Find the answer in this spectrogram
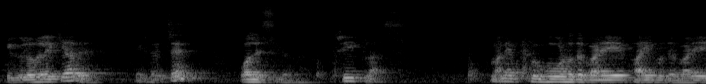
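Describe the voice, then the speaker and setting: A man teaching an English grammar lesson, breaking words slowly into syllables and answering his own questions to the class. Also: lowish voice, mellow, a little hiss or hum. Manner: asks the class questions and answers them himself. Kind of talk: classroom lecture. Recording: roomy echo, voice from a distance.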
